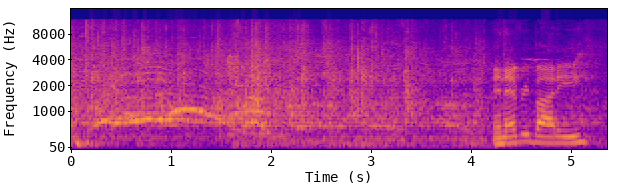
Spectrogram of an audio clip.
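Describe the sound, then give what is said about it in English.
A crowd claps steadily in a dense, continuous wash of applause, while a voice talks over it and calls out loudly near the end. “That's clap worthy. Yeah, let's go!”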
